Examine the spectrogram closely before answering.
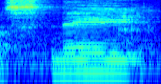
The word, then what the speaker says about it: snegle: Snaily, they call them snily. Snily is how you say it.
